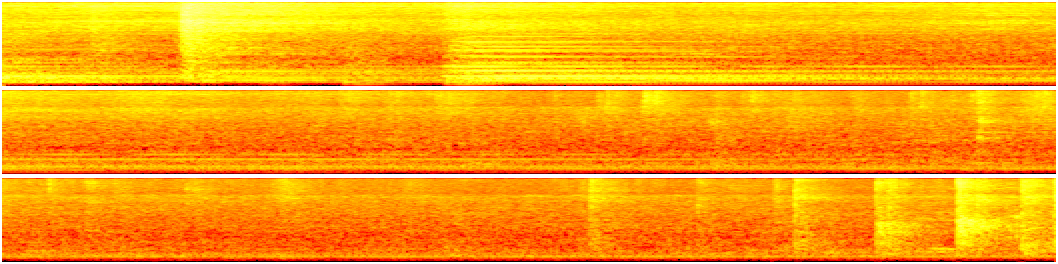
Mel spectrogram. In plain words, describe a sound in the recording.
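An electric keyboard plays sustained chords that fade away.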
